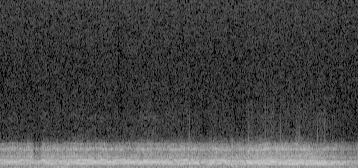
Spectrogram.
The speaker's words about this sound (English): And here comes the summer show train.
